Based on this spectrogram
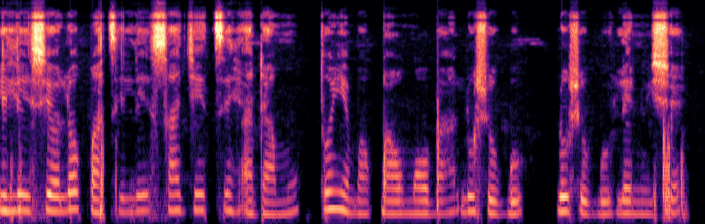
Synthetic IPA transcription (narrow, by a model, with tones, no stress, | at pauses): i˧le˦˧ʃe˦ɔ˧lɔ˦k͡pa˦˨ti˨˧˦le˦sa˦d͡ʒe˦tĩ˦a̰˨da˨mũ˨˦to˦j̃ẽ˦˨mãː˨˦k͡pa˧ɔ˧mɔ̃˧ɔ˧ba˧˦lo˦ʃo˦˨ɡ͡bo˨˦ | lo˦ʃo˨ɡ͡bo˨˦lɛ˦nũ˧˦i˧ʃɛ˦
